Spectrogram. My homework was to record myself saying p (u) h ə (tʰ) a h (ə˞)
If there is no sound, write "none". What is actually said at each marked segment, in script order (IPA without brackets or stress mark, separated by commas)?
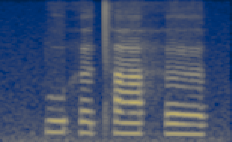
u, tʰ, ə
